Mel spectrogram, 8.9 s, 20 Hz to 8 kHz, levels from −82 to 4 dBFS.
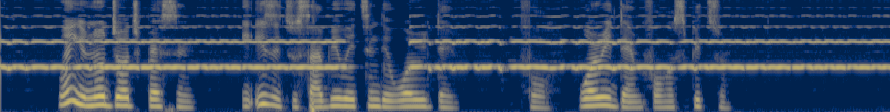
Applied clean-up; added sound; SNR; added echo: none; Wind instrument, woodwind instrument; -2 dB; none.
